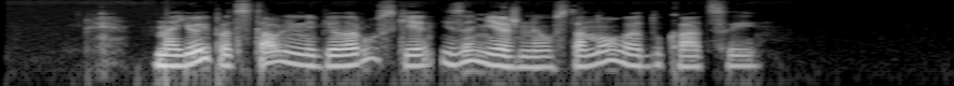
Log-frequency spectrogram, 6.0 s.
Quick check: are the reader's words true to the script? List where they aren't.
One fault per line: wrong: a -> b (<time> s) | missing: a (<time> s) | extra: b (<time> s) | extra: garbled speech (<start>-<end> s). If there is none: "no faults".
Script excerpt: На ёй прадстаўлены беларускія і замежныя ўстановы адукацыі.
no faults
